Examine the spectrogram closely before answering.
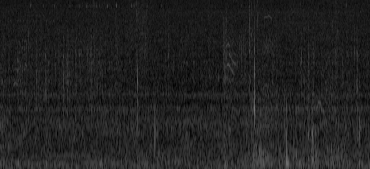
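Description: An elk herd on the move: scattered hoof clatters, bunched about five seconds in, and a few short high mews from cow elk, all faint.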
